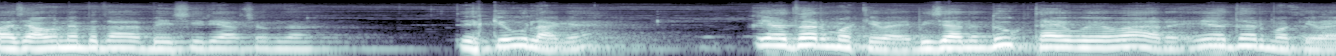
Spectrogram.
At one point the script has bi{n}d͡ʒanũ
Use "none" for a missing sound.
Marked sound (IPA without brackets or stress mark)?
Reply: none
